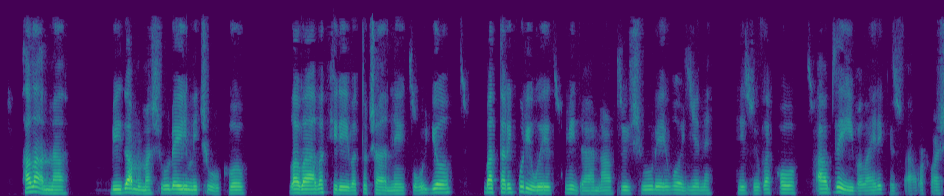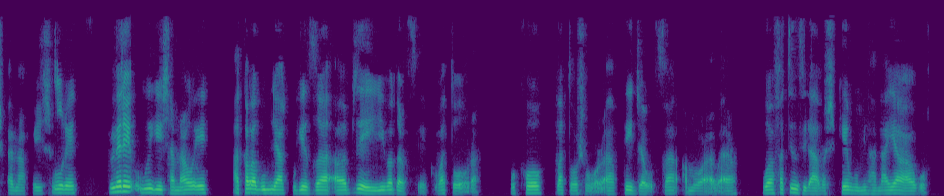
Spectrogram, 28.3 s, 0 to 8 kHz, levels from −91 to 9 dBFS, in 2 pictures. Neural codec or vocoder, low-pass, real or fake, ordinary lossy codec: autoencoder, 22.05 kHz, a latent of 192 numbers a frame, VITS, trained on one speaker; 7.2 kHz; fake; AAC, 32 kbps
